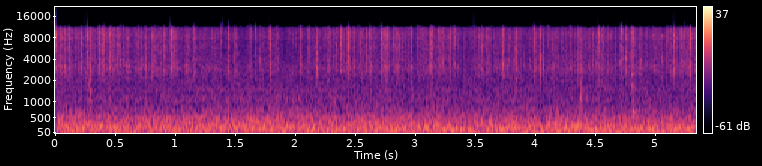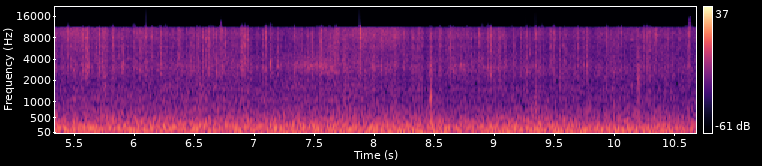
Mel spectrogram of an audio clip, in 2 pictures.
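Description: Steady in-cabin noise of a car driving on a wet road: a continuous low rumble of engine and tyres, with a few faint ticks.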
